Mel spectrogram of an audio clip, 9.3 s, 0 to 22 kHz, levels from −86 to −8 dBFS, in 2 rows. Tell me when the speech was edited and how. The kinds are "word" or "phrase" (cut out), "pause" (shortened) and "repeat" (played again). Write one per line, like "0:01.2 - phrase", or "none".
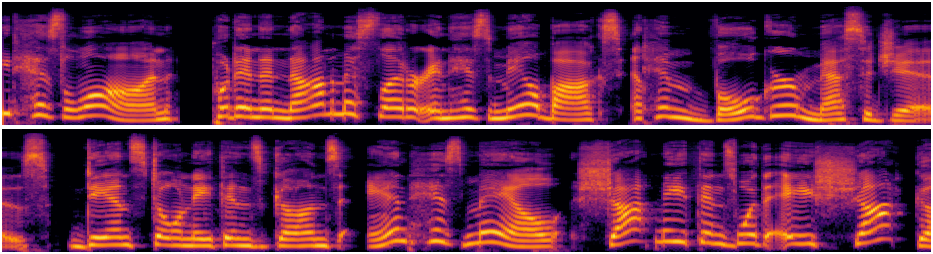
0:03.2 - word
0:04.9 - pause
0:08.3 - word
